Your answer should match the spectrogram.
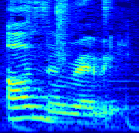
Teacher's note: In honorarium, the stress is on the third syllable, rare. But in honorary, the stress is on the first syllable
